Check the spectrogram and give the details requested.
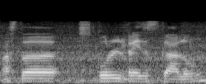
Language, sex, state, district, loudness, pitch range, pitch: Marathi, male, Maharashtra, Gondia, -13 LUFS, 120-140 Hz, 135 Hz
